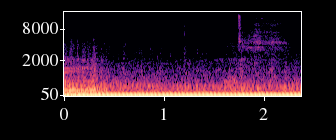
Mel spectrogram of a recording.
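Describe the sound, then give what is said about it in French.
Steady low engine rumble from inside a car crawling through a traffic jam in the rain on the way to work, with a constant soft hiss and a brief passing whoosh near the end; no one speaks. “et que je suis en voiture en arrivant à mon boulot dans les bouchons et sous la pluie”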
